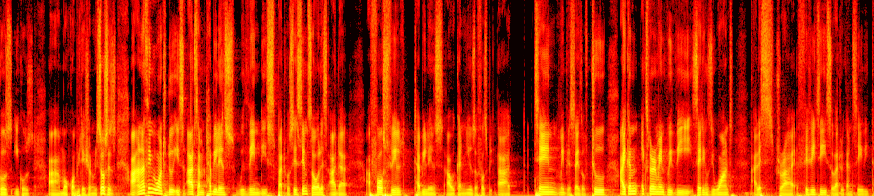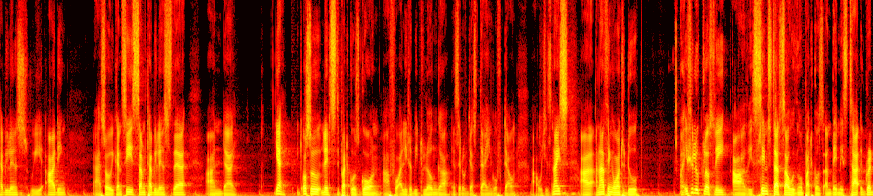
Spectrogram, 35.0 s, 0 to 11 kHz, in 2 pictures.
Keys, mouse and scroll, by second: 1.2 Escape, 1.6 `, 2.3-3.0 scroll up 1, 3.7 space, 3.9-4.5 scroll up 1, 4.5 space, 5.4-5.7 scroll down 4, 5.9 shift+a, 9.4-10.8 drag, 11.3 click, 12.3-12.7 scroll up 2, 13.3 shift+right click, 13.7 space, 14.9 space, 15.8 click, 17.6 shift+right click, 17.9 space, 26.0 `, 26.3 scroll down 4, 26.9 `, 27.7 `, 28.3 Escape, 29.7 click, 30.9 click, 31.9 shift+right click, 32.4-33.1 scroll up 5, 32.5 `, 33.1 space, 34.8 Escape.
